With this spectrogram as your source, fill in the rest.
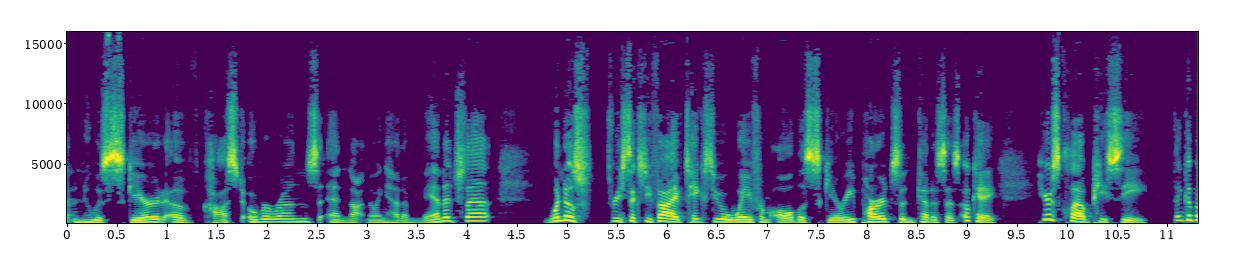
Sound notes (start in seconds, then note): none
